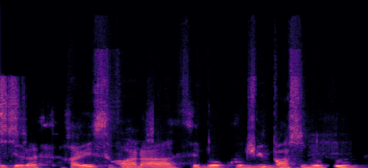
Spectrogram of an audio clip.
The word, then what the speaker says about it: Reus: Reus, voilà, c'est beaucoup. Merci beaucoup. Au cas où, si tu t'hésites sur la prononciation, tu penses à Rolls-Royce.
